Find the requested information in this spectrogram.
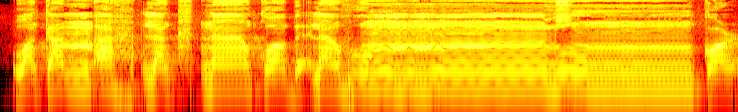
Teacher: Ro sukun yang didahului oleh fathah adalah bacaan Ro Tafkhim, artinya harus dibaca tebal.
